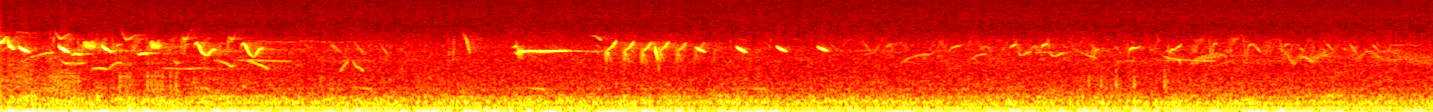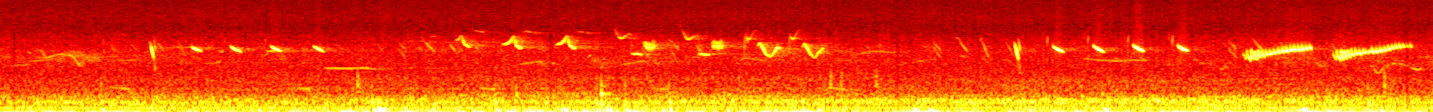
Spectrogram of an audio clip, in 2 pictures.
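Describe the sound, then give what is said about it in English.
Wild bird singing steadily throughout, with many quick high chirps, trills and whistled phrases over a constant low rumble and hum. “Start recording the wild bird now in song.”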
